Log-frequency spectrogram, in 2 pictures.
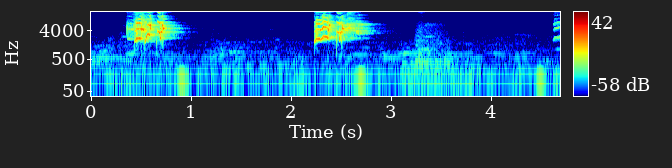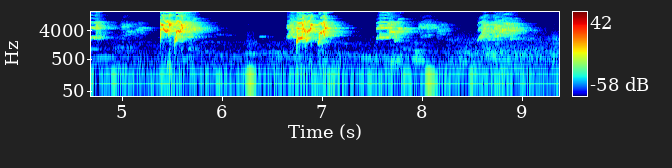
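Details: A lovebird calls and chatters, ngetik leading into ngekek: loud raspy bursts repeated every second or two, some shorter clipped notes between, high-pitched and harsh.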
